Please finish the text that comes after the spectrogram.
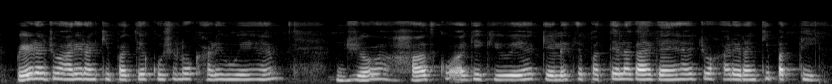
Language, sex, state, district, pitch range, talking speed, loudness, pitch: Marwari, female, Rajasthan, Nagaur, 220-240 Hz, 215 wpm, -18 LUFS, 230 Hz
